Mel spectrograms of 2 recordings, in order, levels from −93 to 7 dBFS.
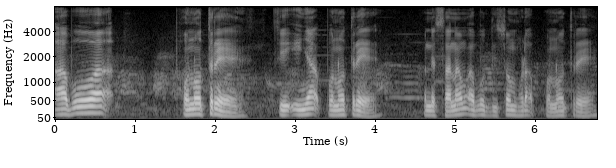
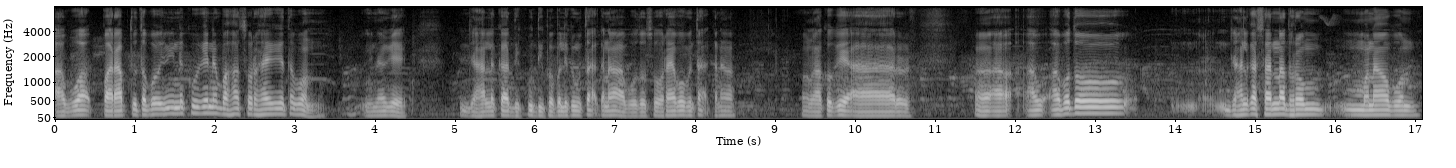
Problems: continuous background conversations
